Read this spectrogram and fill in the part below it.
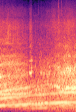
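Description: Cars drift on a Japanese mountain touge course, their tires squealing in a sustained, wavering screech over engine drone, loud and fairly close, with no talk.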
